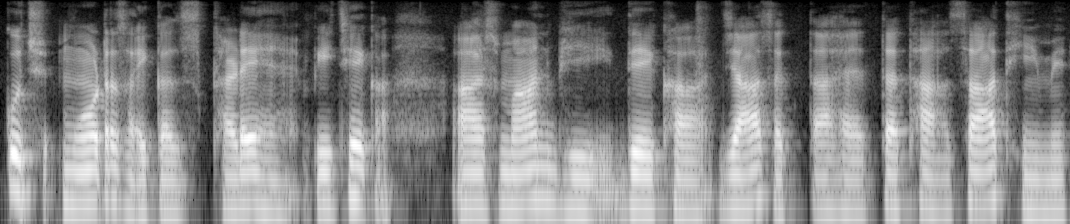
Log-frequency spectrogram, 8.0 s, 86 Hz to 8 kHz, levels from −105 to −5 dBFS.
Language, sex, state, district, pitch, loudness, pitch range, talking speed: Hindi, male, Chhattisgarh, Sukma, 115 Hz, -18 LUFS, 110-125 Hz, 120 wpm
